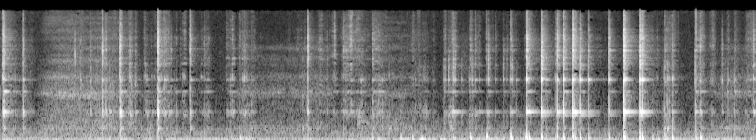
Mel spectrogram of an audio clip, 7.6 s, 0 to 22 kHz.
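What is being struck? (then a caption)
Stainless steel travel mug. A medium, hollow, seemingly empty stainless steel travel mug with a black plastic handle is held in one hand near the mic while fingertips tap and handle it. Quick, bright metallic taps ring briefly around 800 Hz over soft handling rustle. The taps come sparsely at first, then grow denser and louder toward the end.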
